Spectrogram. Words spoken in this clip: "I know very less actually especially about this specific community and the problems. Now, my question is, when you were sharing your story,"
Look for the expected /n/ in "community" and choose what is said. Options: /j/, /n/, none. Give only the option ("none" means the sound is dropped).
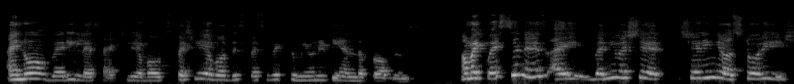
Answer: /n/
